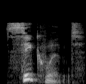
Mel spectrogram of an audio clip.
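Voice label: "sequent", British English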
